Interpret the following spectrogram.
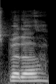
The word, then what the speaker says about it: SPTA: all right well um it's pronounced spitter but it's it's acronym is spta and it stands for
